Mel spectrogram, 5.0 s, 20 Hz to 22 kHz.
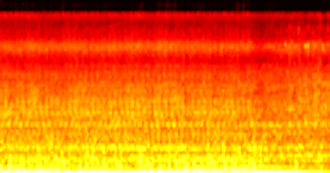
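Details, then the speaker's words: Warm Mitsubishi 120 PS Ragasa diesel truck engine, idling then given light-to-half throttle: heavy, uneven low rumble and shudder, cab shaking; smooth at high throttle, worse when hot; nozzle and plunger service planned, fuel, oil and valve clearance to be checked. "mulai kita gas awal Gas sampai separuh itu guncang teman-teman kita matikan dulu kalau mesin sudah mulai panas ya"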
